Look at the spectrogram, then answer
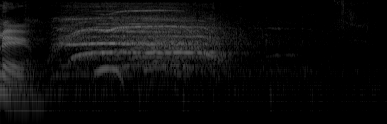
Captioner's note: audience cheering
